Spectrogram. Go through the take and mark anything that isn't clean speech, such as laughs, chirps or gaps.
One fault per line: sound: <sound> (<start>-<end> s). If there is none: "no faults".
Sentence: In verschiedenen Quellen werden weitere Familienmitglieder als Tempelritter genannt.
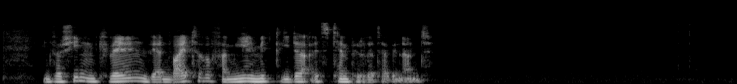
no faults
